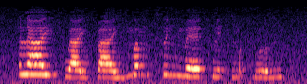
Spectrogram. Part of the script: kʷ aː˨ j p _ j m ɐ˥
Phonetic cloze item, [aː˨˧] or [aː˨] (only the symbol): aː˨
